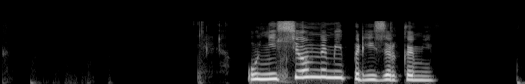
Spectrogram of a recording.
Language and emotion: Russian, neutral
